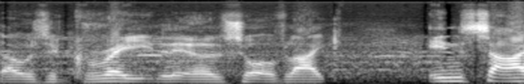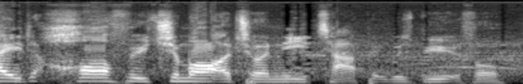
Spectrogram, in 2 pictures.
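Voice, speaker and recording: With a Nottingham accent, a man talks fairly quickly at a medium pitch with ordinary pitch variation over noticeable background noise. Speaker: MMA co-commentator and coach. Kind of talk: live commentary.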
